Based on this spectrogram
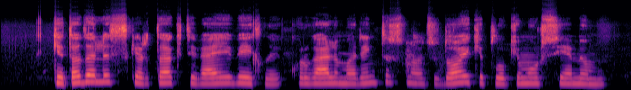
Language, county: Lithuanian, Telšiai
